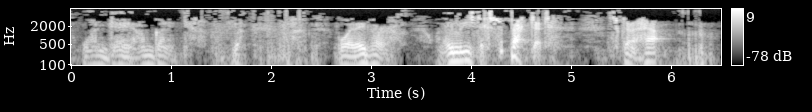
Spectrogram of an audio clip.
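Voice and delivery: grumbling to oneself about payback; stewing, muttered mock threat; mock grudge-holding. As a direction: act out a seething grudge, half under the breath. Acts out someone nursing a grudge.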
